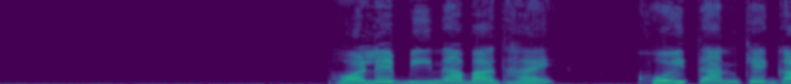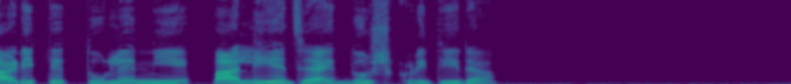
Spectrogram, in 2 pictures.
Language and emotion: Bengali, neutral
